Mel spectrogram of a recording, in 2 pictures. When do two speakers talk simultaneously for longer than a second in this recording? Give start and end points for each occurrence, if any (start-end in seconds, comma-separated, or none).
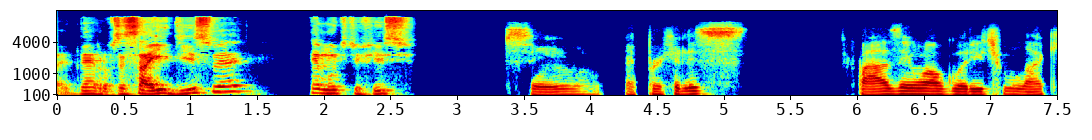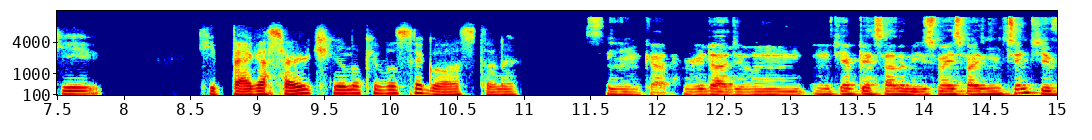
none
